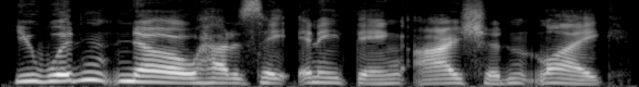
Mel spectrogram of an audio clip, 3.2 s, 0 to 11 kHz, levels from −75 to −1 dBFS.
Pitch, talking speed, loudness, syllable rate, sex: 185 Hz, 190 wpm, -18 LUFS, 4.0 syllables/s, female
